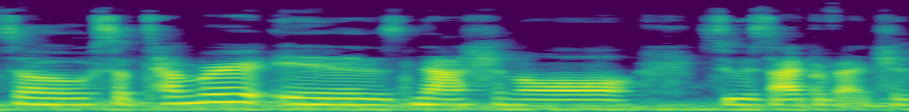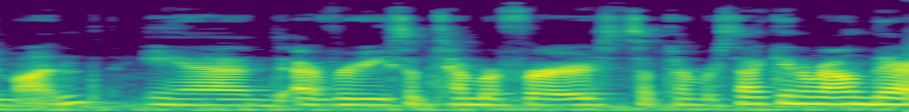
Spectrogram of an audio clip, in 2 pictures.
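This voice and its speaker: A medium-pitched woman with an American accent, at a moderate pace and fairly even intonation. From United States. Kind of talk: casual talk to camera. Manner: emotional, earnest.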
